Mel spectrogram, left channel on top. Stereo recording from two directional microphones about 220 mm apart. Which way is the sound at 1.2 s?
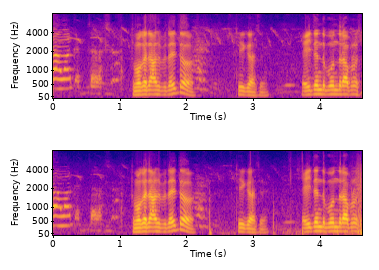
5° left (ahead or behind).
